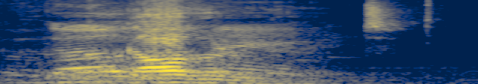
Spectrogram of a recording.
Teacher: break it into syllables government and put the stress on the first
